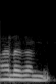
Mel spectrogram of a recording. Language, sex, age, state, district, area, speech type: Telugu, female, 45-60, Andhra Pradesh, East Godavari, rural, conversation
